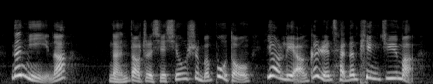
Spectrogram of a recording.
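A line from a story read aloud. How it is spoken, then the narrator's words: Loud laughter. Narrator (Chinese): 坐在近处的人哈哈大笑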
